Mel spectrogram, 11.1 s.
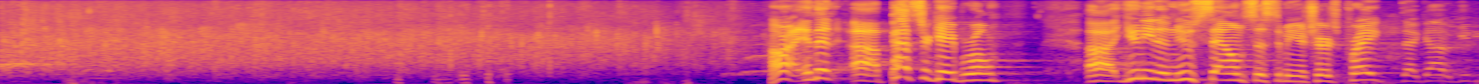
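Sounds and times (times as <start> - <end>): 
audience clapping: 0.0 - 5.9
laughter: 2.9 - 4.2, 10.0 - 11.0
speech: 3.4 - 3.8, 5.8 - 7.6, 8.2 - 11.0.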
